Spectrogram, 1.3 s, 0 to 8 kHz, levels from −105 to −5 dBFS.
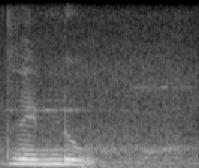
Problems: none marked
